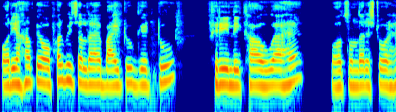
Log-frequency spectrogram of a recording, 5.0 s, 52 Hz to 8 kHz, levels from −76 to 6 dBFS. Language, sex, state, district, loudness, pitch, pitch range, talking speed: Hindi, male, Bihar, Purnia, -16 LUFS, 180 Hz, 170-195 Hz, 255 wpm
